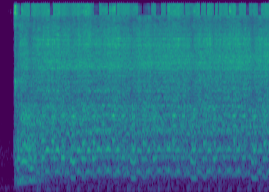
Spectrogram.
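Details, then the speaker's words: Rough, uneven chuffing turnover that never runs cleanly; no-start because the distributor points arm grounds and kills its own spark. "um but it wasn't showing it killed its own spark here right so try again foreign the spark is going away crank"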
